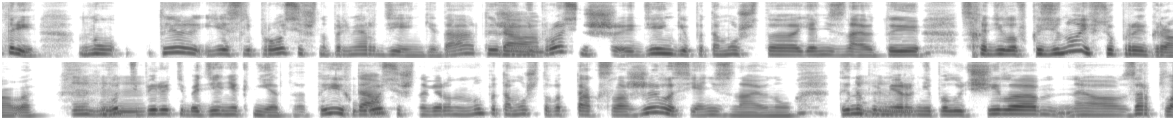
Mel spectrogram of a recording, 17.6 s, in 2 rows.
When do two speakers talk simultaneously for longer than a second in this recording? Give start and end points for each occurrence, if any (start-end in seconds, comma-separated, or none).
none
